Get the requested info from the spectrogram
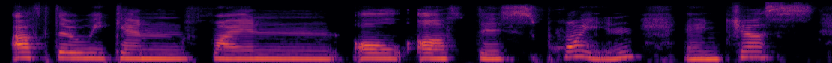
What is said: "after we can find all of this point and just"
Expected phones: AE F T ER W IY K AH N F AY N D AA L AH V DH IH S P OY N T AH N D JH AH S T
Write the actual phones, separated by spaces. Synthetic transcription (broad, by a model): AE F T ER W IY K AH N F AY N D AA L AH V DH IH S P OY N T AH N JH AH S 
